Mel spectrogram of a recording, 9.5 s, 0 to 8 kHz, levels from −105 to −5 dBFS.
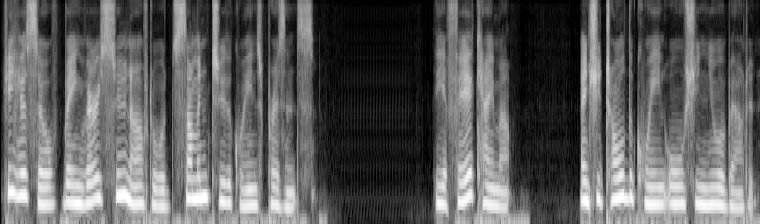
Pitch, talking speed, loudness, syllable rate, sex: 200 Hz, 160 wpm, -14 LUFS, 5.0 syllables/s, female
